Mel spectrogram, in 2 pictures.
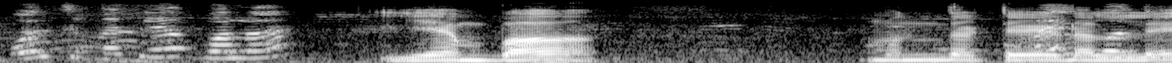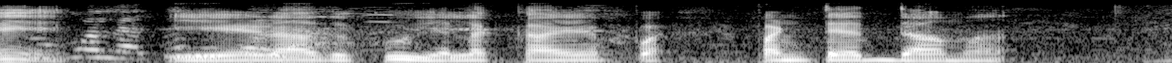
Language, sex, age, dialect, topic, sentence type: Telugu, male, 18-24, Southern, agriculture, statement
